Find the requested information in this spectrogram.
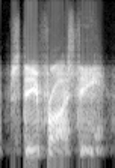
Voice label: radio lock n load; Source Model Packs; Counter Strike Model Pack; CS2; seal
